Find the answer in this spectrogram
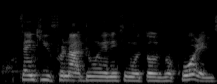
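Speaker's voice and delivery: ordinary talk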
